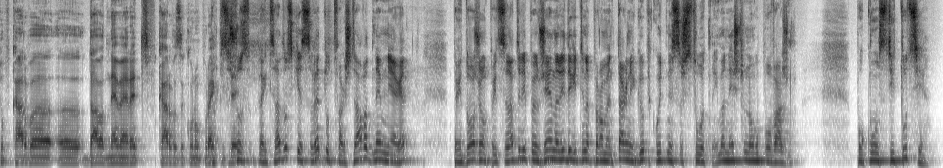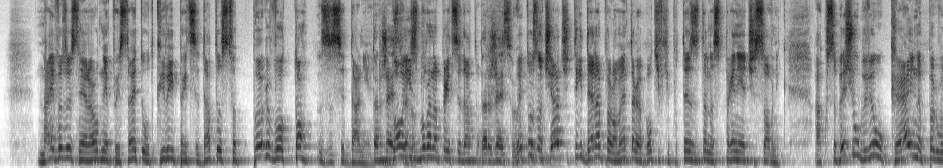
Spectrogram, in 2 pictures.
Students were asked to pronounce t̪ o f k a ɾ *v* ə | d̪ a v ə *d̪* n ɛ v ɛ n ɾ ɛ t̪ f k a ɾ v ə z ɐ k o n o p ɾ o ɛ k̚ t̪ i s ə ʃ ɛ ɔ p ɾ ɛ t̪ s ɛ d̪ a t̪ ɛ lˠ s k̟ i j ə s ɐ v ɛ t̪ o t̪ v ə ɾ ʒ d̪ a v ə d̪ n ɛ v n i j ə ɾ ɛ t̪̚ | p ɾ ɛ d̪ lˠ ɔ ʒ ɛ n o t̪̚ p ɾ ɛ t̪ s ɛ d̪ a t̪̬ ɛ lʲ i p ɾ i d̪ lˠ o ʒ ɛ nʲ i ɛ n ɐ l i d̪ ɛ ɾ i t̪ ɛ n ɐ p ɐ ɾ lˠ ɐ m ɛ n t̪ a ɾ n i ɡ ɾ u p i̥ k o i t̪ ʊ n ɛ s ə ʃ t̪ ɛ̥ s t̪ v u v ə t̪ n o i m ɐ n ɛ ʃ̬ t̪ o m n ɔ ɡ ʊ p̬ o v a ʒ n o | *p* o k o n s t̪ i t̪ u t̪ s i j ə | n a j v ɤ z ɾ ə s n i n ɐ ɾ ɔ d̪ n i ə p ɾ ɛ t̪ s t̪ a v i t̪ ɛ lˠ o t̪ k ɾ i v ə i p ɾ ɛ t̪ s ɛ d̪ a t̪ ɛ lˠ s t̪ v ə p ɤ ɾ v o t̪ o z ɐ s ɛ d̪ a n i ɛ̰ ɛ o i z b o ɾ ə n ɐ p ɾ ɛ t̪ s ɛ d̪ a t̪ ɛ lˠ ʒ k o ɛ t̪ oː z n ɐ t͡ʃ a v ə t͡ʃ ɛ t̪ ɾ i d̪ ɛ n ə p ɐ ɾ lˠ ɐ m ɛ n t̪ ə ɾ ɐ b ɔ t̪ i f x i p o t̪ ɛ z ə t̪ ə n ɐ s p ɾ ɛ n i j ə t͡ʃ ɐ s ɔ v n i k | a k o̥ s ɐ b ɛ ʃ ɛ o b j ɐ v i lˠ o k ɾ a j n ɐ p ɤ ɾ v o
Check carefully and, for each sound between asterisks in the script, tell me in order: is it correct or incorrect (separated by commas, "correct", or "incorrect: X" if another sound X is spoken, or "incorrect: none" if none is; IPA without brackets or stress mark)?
correct, correct, correct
